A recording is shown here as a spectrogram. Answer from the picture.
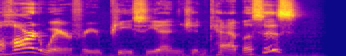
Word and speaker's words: Cabbusses: You have real hardware for your PC Engine cabuses. Yeah, that's how I pronounce my own name, by the way.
